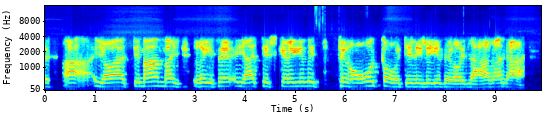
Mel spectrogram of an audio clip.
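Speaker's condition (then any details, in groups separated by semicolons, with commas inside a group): Cerebral palsy; sudden involuntary jerks, considered a functional impairment not a disease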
